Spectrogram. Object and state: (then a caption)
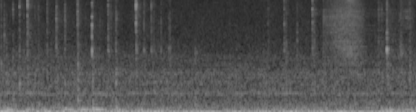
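Laptop keyboard being typed on. Both hands tap with their fingertips on the black plastic keys of a silver aluminium laptop keyboard, making a fast, steady run of short, crisp clicks. The key taps sit over a dense, low rumbling hum that carries most of the sound's energy.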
